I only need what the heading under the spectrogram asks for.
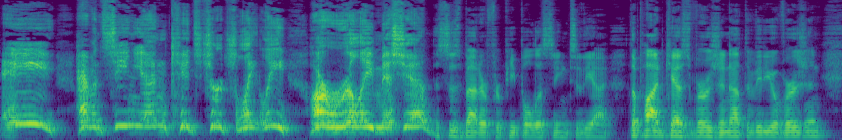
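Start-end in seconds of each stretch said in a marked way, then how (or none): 0.0-4.3 very high-pitched voice. Acting out a phone message to a kid, voicing Gus. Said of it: "Gus will call a kid and be like".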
